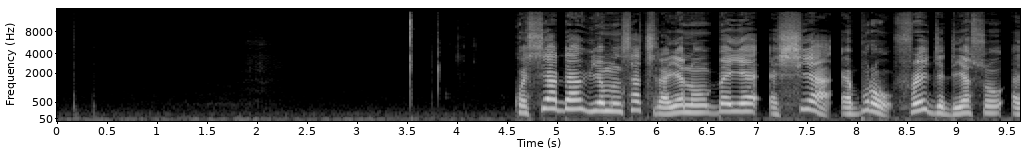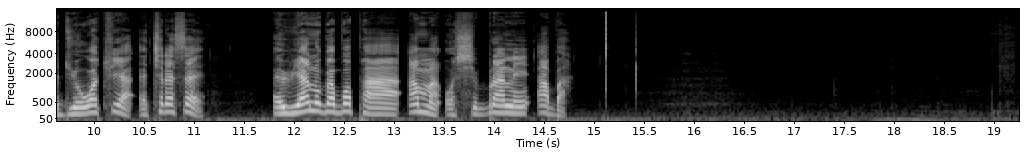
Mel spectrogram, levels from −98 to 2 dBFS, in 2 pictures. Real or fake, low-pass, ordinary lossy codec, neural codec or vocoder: real; 14.4 kHz; none; none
